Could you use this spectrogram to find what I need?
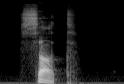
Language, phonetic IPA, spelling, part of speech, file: Polish, [sat], sad, noun, Pl-sad.ogg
